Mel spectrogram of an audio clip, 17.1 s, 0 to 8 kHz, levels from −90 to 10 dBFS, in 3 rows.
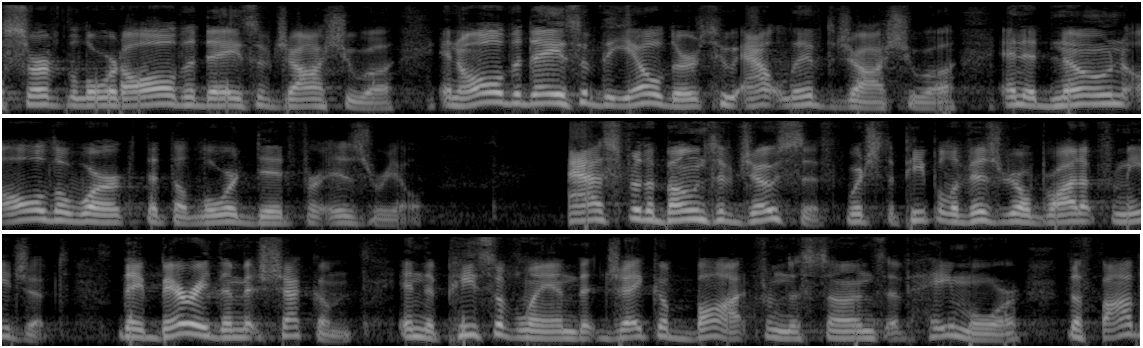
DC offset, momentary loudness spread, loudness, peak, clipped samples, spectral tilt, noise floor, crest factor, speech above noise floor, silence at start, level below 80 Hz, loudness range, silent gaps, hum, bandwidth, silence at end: under 0.1%; 11 LU; -35 LUFS; -14 dBFS; under 0.1%; -6 dB/octave; -73 dBFS; 20 dB; 38 dB; 0 s; -72 dBFS; 3 LU; none; none; 7.6 kHz; 0 s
